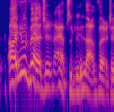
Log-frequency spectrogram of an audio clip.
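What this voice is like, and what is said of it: Put-on German accent. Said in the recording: “with the German accent too”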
